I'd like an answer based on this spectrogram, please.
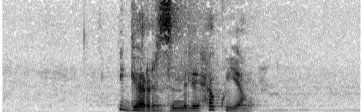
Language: Kabyle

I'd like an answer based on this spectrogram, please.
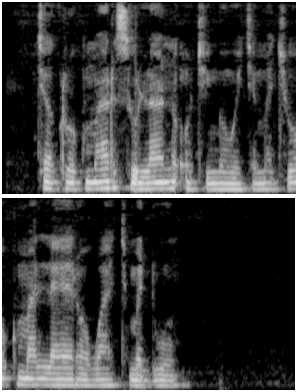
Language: Luo (Kenya and Tanzania)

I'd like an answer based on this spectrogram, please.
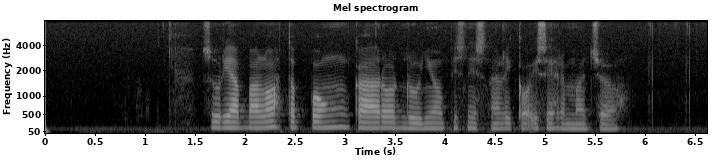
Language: Javanese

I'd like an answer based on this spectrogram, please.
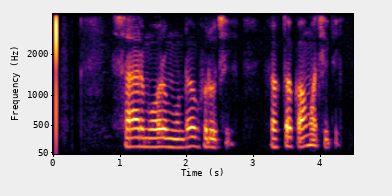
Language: Odia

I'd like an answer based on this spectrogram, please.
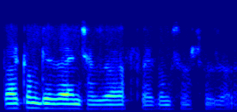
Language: Kashmiri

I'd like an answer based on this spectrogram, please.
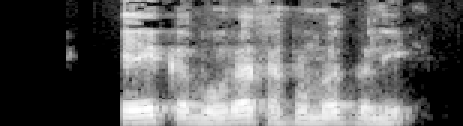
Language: Urdu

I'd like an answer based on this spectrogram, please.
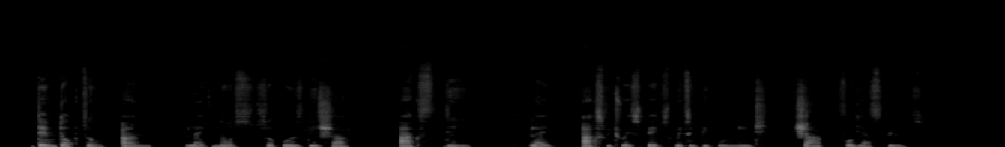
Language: Nigerian Pidgin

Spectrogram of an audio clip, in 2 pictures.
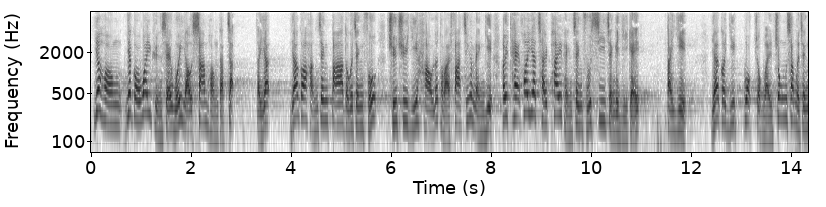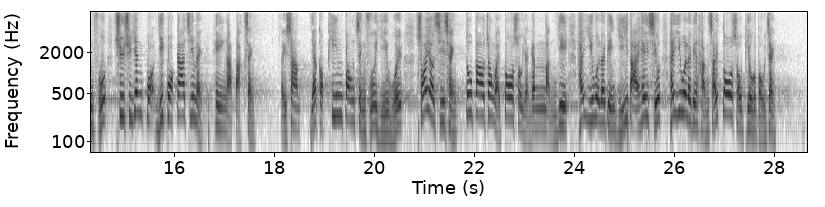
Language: Cantonese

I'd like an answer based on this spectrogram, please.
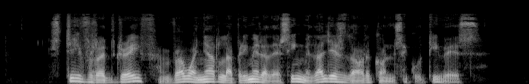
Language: Catalan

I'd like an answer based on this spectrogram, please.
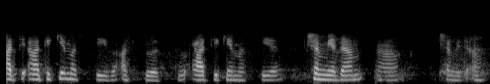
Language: Sanskrit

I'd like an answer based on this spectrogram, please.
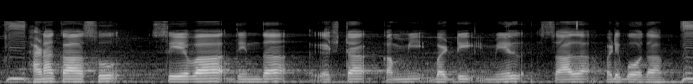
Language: Kannada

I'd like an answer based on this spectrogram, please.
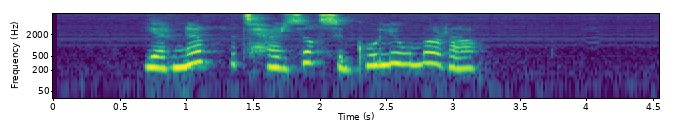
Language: Kabyle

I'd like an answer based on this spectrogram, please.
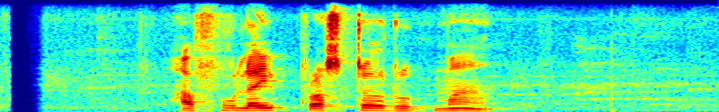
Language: Nepali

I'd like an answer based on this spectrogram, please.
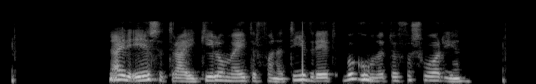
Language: Western Frisian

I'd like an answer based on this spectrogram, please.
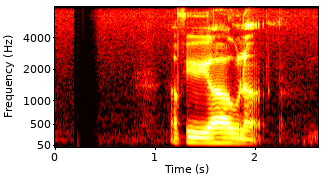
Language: Sinhala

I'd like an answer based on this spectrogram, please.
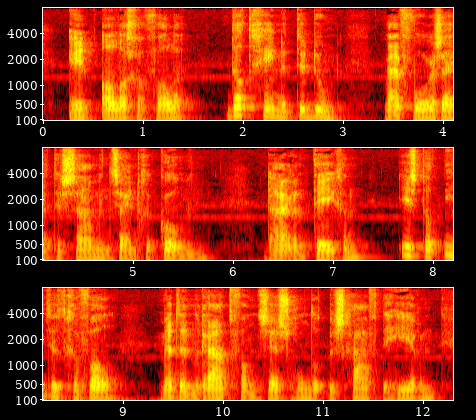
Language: Dutch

